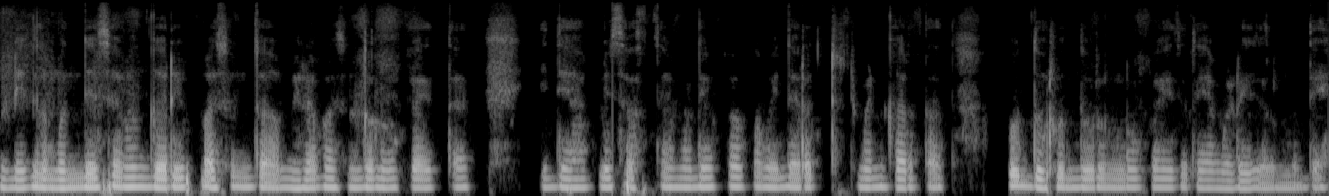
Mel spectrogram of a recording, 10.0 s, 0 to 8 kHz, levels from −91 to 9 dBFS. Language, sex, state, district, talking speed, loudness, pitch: Marathi, male, Maharashtra, Nagpur, 140 wpm, -25 LUFS, 130 Hz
